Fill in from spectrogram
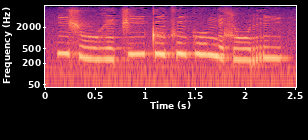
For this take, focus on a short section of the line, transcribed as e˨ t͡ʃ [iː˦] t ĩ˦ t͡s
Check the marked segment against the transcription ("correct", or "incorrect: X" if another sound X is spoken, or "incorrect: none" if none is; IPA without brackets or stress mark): correct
